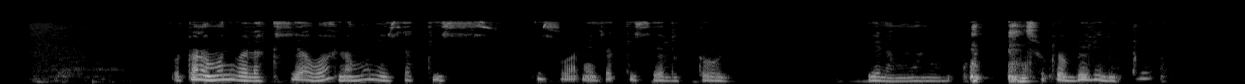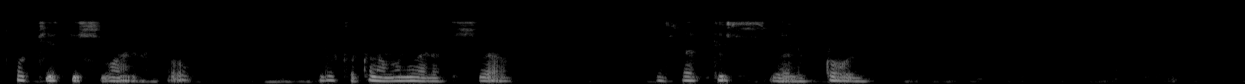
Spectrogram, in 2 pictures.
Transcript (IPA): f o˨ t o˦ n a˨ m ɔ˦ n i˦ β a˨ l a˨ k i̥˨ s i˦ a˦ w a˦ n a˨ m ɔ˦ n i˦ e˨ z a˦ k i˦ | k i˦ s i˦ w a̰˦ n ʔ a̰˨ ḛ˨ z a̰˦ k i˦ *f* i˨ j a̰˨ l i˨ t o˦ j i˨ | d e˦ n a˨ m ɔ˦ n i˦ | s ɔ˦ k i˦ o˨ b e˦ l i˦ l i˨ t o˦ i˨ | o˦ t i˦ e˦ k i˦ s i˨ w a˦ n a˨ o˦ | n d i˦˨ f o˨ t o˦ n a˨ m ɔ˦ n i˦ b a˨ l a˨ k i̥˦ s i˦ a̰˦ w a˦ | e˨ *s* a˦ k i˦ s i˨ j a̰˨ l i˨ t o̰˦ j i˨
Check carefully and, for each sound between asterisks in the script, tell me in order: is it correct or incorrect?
incorrect: s, incorrect: z

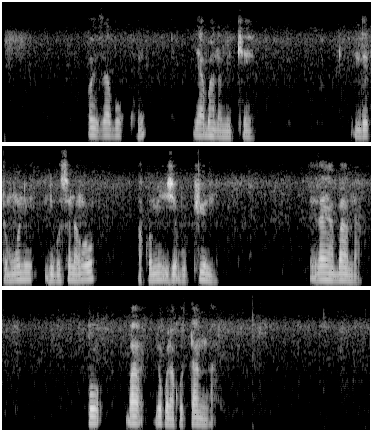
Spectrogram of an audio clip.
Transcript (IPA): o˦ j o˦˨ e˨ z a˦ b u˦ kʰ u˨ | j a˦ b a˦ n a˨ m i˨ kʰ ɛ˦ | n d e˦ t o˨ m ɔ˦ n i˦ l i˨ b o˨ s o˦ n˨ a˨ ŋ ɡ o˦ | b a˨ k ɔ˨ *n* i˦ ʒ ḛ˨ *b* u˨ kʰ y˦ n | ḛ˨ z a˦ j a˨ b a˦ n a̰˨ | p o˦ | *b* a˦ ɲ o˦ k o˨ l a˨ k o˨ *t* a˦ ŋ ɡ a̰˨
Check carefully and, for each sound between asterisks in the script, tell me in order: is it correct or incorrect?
incorrect: m, correct, correct, correct

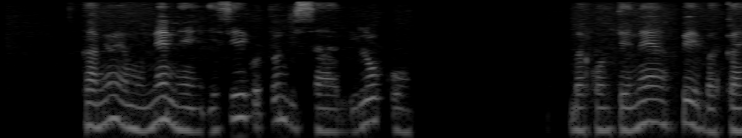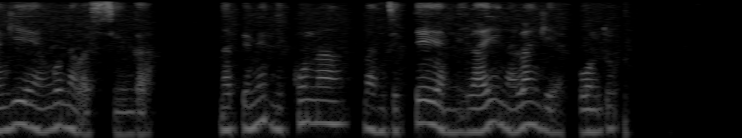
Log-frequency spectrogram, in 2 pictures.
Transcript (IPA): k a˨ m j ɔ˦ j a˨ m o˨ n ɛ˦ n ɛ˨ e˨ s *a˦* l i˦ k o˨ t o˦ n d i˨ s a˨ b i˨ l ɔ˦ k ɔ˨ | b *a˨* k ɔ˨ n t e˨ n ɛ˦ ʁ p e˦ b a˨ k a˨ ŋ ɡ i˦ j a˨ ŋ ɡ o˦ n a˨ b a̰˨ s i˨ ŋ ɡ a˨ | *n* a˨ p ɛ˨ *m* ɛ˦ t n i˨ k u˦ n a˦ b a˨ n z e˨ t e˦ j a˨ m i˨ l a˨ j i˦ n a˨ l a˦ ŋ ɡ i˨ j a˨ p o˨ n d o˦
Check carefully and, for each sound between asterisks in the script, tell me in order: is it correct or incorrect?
incorrect: i˦, correct, correct, correct

